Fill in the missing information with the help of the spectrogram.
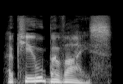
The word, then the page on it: a cube of ice: American English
